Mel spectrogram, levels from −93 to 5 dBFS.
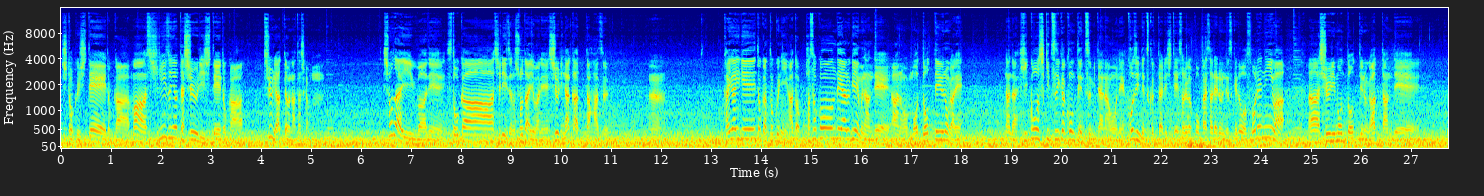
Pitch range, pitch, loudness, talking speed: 110-140 Hz, 120 Hz, -22 LUFS, 345 characters per minute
